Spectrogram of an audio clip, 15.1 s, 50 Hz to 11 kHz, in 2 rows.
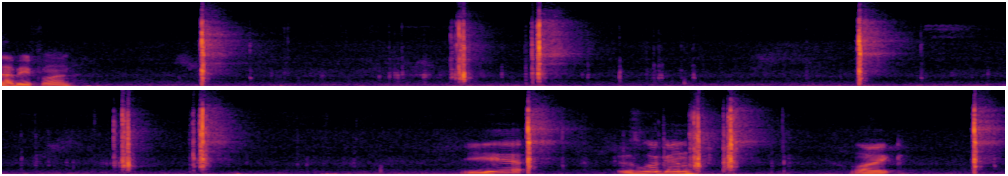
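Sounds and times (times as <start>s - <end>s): rifle firing pin clicks: 1.4s - 2.0s, 2.8s - 5.1s, 6.4s - 6.9s, 7.7s - 9.4s, 11.4s - 12.0s, 12.6s - 13.4s, 14.8s - 15.0s.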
